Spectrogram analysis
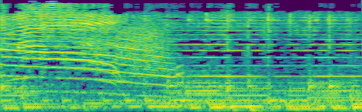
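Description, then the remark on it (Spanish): A cat lets out a loud, drawn-out meow, its pitch rising and then sliding down, over a steady low rumbling background. “Se me sale el gato, neno.”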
